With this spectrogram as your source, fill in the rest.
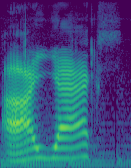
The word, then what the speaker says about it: Ajax: It's pronounced Ajax.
